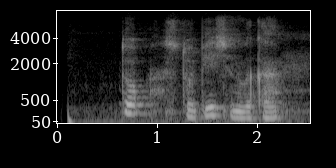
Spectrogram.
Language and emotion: Russian, sad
